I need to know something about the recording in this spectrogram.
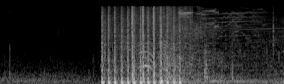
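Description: A rapid burst of automatic gunfire rings out.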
